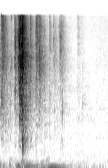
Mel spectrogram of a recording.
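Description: Topps Mini Chrome football cards slid and flipped against each other by hand: two quick swishes in the first half second, then fading to faint rustling.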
